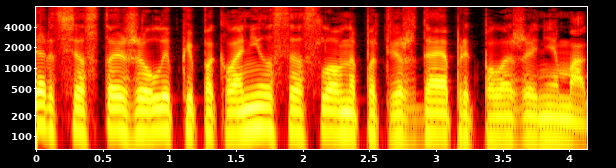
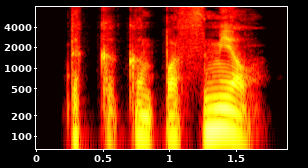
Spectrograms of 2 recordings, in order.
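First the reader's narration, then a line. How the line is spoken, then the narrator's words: Barely audible, through gritted teeth. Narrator (Russian): еле слышно процедил Георг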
